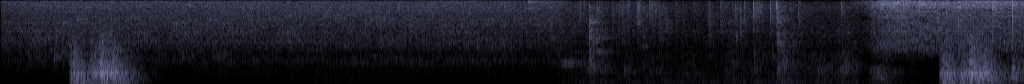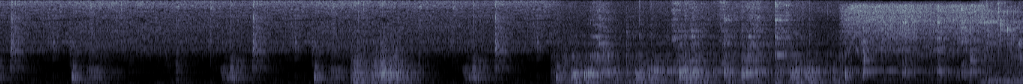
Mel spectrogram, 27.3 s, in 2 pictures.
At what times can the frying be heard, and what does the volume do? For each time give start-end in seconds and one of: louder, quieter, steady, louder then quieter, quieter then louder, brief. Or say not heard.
0.0-27.2 louder.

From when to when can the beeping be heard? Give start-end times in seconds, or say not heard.
not heard.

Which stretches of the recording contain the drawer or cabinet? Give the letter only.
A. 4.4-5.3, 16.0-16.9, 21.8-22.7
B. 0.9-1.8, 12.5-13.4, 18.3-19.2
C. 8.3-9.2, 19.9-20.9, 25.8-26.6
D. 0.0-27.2
B.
